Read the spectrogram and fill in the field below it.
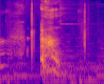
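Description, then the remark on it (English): A single harsh cough bursts out midway, bracketed by a couple of short throaty clicks, with faint background noise and no one talking. “Was that a bark? That was a cough, man.”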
